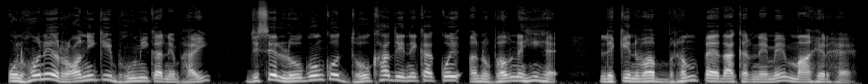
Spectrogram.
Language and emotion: Hindi, neutral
